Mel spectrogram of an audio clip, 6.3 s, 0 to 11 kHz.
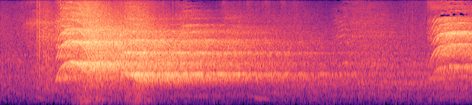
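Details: Beluga held at Port of Nagoya Public Aquarium, recorded 3 November 2023 during feeding and later play: a loud, long harmonic squeal that swells, then slowly fades over several seconds, and a second rising squeal near the end.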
